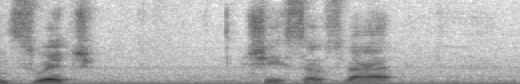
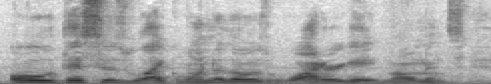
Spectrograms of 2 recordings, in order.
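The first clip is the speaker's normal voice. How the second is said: ordinary talk, nothing marked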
